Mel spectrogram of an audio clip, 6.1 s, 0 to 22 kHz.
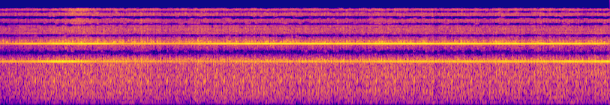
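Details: Sterling roll-off semi truck, cold start in freezing weather: steady high-pitched buzzer over a rough, even diesel idle. It shuts down about every 30 seconds unless an override button is pressed.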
